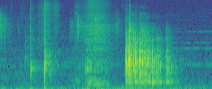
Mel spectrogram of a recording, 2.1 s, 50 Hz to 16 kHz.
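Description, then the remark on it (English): Two dice rattle and clatter across a hard surface for a stealth check, landing on 20 and 18: a few sharp clicks at first, then a louder, longer burst of tumbling that settles quickly. No one speaks. “I roll a natural 20 and a natural 18.”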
